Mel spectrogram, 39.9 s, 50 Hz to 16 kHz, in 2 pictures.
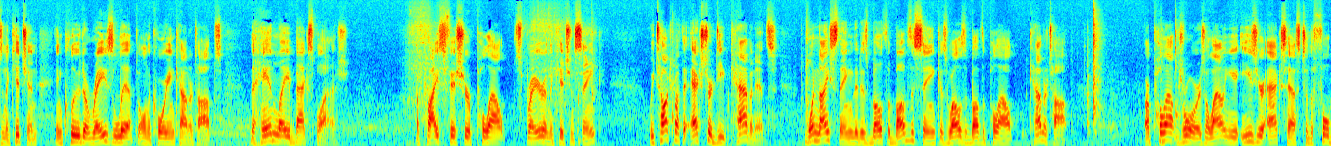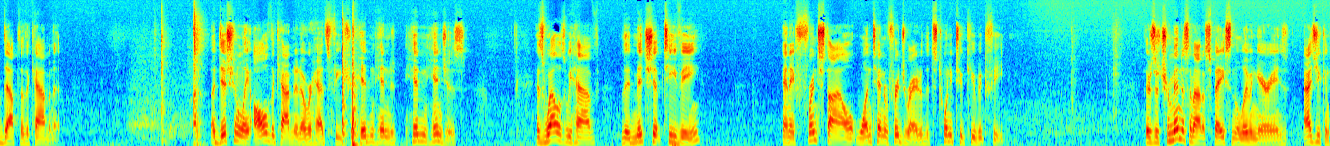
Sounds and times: Speech: 0.0s - 5.2s, 6.2s - 9.0s, 9.7s - 16.0s, 17.2s - 20.9s, 23.1s - 27.0s, 28.0s - 30.5s, 31.7s - 35.1s, 37.1s - 39.9s.

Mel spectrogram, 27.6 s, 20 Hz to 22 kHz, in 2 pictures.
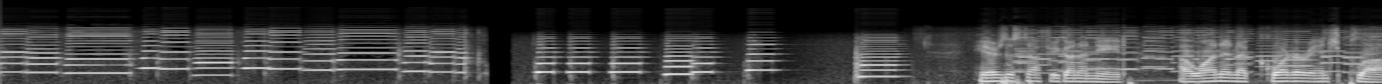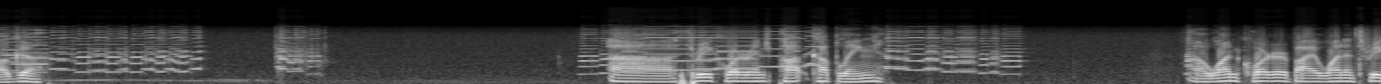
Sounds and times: Music: 0.0s - 8.0s, 8.6s - 9.2s, 9.8s - 16.0s, 16.6s - 17.2s, 19.6s - 24.2s
Speech: 9.8s - 14.3s, 19.9s - 22.7s, 25.7s - 27.6s.

